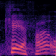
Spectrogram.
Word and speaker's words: Kepha: The Aramaic is Kepha, or it's sometimes pronounced Cephas. C-E-P-H-A-S.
